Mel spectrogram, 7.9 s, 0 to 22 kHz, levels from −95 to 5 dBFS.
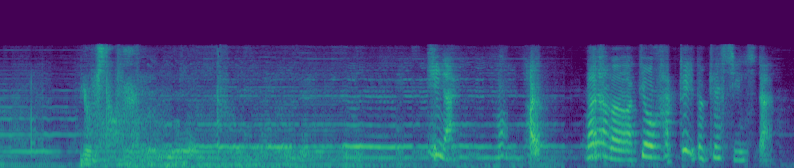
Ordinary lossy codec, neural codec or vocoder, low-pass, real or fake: none; codec, 16 kHz in and 24 kHz out, 0.6 kbps, FireRedTTS-2 codec; 7.2 kHz; fake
